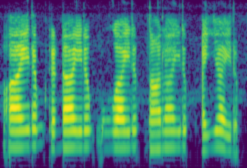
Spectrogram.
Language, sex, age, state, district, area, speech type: Malayalam, male, 30-45, Kerala, Kozhikode, urban, spontaneous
